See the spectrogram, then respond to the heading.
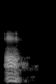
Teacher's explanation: A is an example for low vowel because the tongue is low inside the mouth.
